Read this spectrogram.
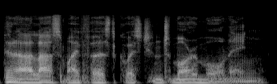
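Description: Man doing a smug villain, scheming, sneering, deep voice, dry sound. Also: very animated, moderate pace, gravelly, fairly bright tone, slightly rough, no room sound, heavily acted. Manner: smug, cold.

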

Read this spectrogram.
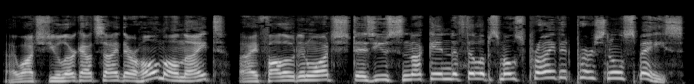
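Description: A man's voice: sits high, moderate pace, no echo, voice pushed up, close to an everyday voice. A man voicing a smug, teasing male friend in an audiobook story, glib and matter-of-fact. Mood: smugly accusing.

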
